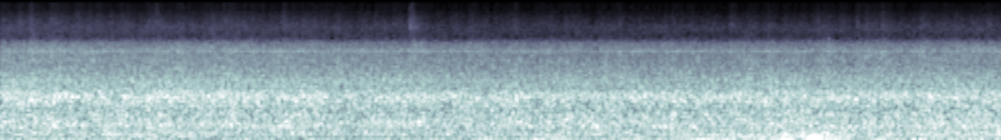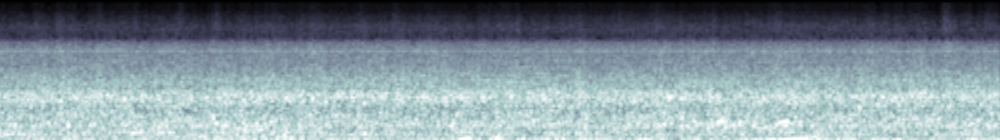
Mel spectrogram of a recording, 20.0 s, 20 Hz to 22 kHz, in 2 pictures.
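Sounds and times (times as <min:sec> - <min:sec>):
rain falling: 0:00.0 - 0:20.0.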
